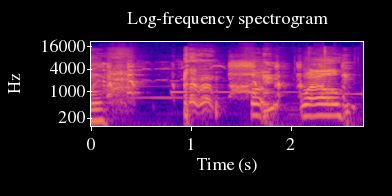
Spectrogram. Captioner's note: laughs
